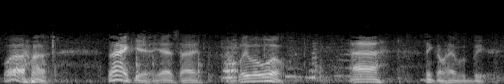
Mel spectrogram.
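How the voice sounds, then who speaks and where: An actor playing a calm, laconic, dry-witted US marshal in an old radio western. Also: male voice, fairly low pitch, normal speed, noisy background. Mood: easygoing. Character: steady, dry-witted frontier US marshal, narrating and talking. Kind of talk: 1950s radio western acting. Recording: muffled old radio broadcast, loud music.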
